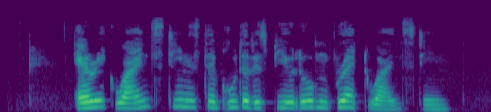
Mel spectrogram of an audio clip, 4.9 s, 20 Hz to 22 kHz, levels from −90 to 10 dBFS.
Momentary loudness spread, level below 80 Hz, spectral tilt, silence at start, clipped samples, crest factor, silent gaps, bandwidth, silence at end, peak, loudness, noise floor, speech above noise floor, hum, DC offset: 18 LU; -82 dBFS; -5.5 dB/octave; 0.75 s; under 0.1%; 18 dB; none; 10.5 kHz; 0.45 s; -8 dBFS; -25 LUFS; -61 dBFS; 36 dB; none; under 0.1%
